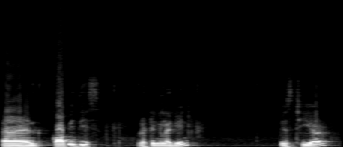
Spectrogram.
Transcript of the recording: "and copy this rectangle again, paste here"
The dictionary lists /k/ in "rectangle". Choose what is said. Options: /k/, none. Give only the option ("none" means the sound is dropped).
none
